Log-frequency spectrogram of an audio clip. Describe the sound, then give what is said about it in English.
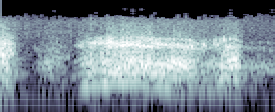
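A ferocious prehistoric ape monster roars out its challenge: a loud, sustained monstrous roar swells up after a brief low snarl, holding for about two seconds with a rough, guttural texture before tapering off. “Swinging forward clumsily but swiftly, the hideous features contorted with black rage, the brute roars out his challenge.”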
